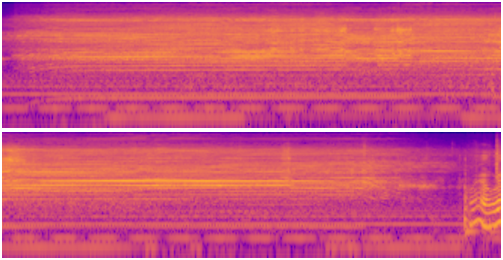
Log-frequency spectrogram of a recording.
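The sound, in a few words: very small blower used on acrylic paint pouring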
